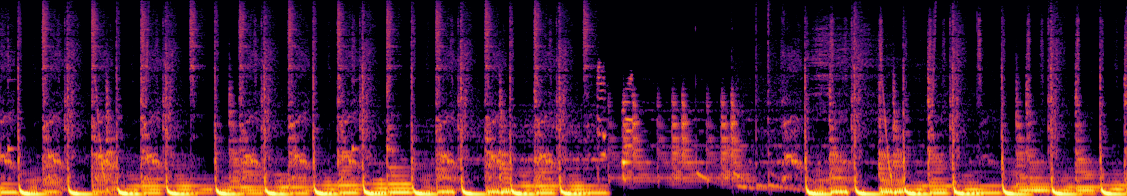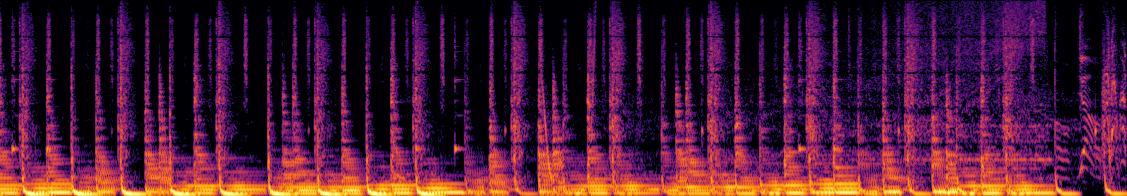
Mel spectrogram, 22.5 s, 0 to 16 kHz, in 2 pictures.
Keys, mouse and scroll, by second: 1.2 click, 1.3-7.4 drag, 5.8 right click, 8.0 shift+click, 8.2 shift+right click, 8.3 click, 9.0 click, 9.6 click, 9.9 click, 10.3-16.8 drag, 15.9 ctrl+Tab, 17.1-22.5 ctrl+drag, 17.1 ctrl+Tab.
